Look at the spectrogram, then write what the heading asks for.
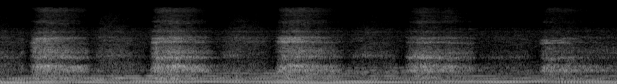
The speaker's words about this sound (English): Now you have reached the top of the mountain. Your breath continues to rasp in rapid gasps.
